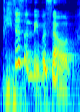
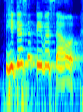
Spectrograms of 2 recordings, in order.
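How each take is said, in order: First: Hushed repeat. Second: Higher and louder, proclaiming it; emphatic proclamation. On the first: Pastor repeating the promise softly to the congregation, hushed. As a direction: bring it down to a near murmur. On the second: Pastor declaring God's faithfulness to the church, emphatic proclamation. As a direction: lift it up and declare it. Repeated line, first take. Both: Acted.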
